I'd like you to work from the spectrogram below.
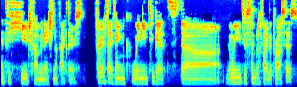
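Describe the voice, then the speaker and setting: A man speaks with a Romanian accent at a moderate pace. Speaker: startup founder and CEO. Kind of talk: interview conversation.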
